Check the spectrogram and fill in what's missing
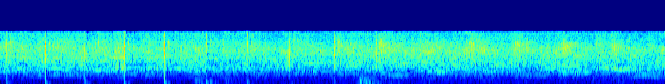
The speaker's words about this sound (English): Oh, clap your hands for the Lord.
